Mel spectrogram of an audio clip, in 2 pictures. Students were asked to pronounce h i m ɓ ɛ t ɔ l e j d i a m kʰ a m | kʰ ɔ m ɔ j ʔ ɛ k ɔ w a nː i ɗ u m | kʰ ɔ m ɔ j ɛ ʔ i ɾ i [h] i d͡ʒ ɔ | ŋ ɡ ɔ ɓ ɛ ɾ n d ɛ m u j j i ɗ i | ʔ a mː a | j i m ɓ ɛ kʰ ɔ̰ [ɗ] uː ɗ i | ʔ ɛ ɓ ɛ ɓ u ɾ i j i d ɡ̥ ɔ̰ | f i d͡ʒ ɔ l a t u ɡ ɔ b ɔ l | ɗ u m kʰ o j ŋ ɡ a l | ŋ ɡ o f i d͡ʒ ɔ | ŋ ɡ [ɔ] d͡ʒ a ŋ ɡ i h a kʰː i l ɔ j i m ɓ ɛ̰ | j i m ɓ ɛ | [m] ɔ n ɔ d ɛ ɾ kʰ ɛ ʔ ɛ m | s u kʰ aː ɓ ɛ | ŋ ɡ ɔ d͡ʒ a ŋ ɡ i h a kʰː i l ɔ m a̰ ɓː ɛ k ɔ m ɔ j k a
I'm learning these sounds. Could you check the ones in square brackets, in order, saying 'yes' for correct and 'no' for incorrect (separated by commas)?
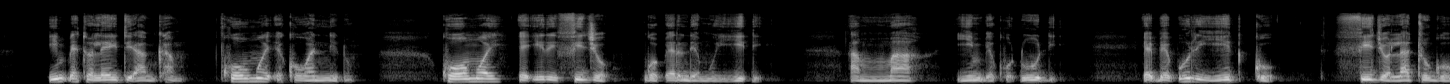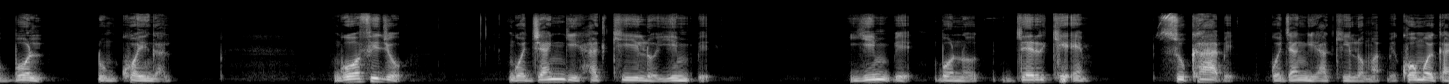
no, yes, yes, no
